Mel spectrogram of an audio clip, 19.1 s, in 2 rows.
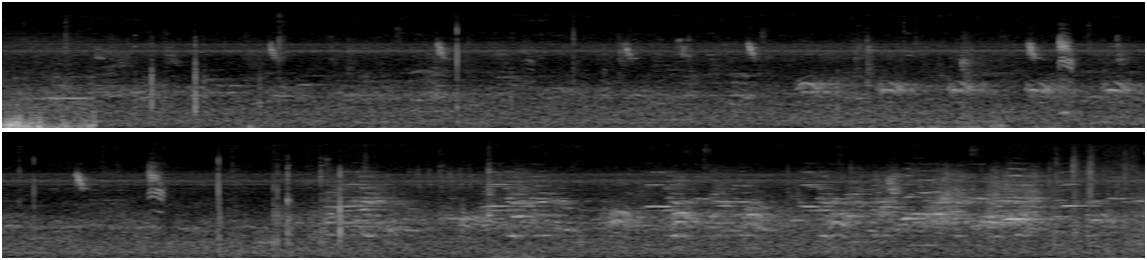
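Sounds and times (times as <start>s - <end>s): harsh caw-like bird calls: 6.6s - 9.6s, 12.2s - 19.0s
high bird chirps: 12.2s - 19.0s.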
